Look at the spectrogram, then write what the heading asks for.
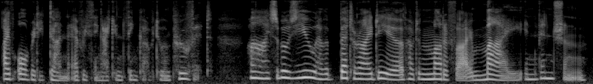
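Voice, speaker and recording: A woman's voice: fairly low pitch, moderate pace, creaky, dry recording. A woman playing a proud, sardonic commandant and inventor in a sci-fi audio drama, with a dry, haughty manner. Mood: grudging, curious. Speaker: voice actor and creator. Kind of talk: sci-fi audio roleplay acting.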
